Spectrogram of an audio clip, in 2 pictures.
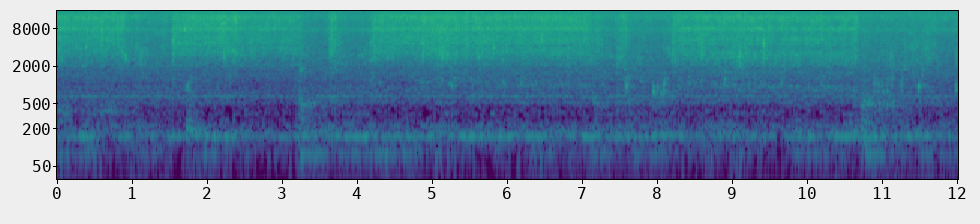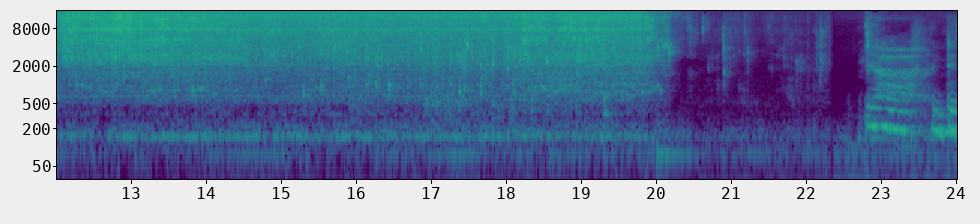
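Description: Cold tap water runs steadily into a sink as a face is splashed and washed, a loud continuous rushing stream lasting about twenty seconds before stopping abruptly, with brief faint handling sounds afterward.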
